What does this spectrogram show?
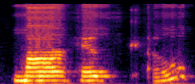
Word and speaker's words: Marhevko: The last name is pronounced just like it's spelled, Marhevko, and it means carrot in Polish.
